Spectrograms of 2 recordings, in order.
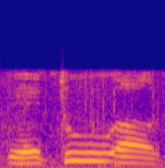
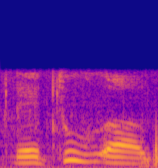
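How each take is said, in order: Both takes have the same delivery.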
